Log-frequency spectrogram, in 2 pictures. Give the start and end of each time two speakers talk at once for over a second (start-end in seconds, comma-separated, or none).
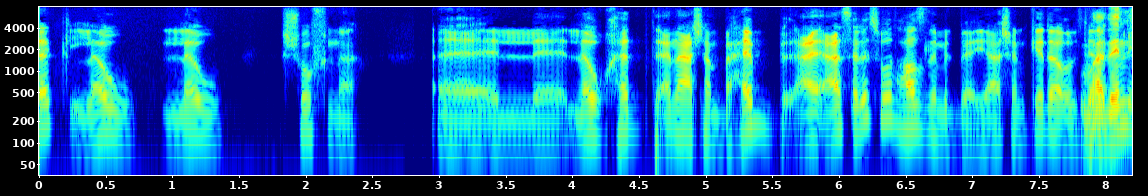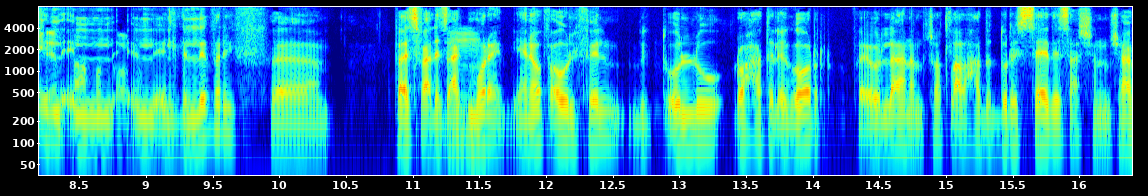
7.8-9.0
